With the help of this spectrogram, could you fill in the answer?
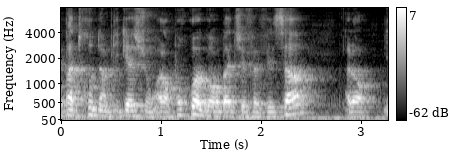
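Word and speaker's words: Горбачёв: C'est en 1954 que Gorbatchev pour le dire avec la prononciation russe, Gorbatchev en 1954 va décider de rendre le territoire de la Crimée à l'Ukraine.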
